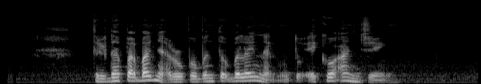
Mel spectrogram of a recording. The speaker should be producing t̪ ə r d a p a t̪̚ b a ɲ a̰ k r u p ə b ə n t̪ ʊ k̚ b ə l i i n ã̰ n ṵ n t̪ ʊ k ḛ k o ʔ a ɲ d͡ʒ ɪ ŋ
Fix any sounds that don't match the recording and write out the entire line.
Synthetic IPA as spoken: t̪ ə r d a p a t̪̚ b a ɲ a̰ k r u p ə b ə n t̪ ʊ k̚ b ə l a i n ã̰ n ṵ n t̪ ʊ k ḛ k o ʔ a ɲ d͡ʒ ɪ ŋ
